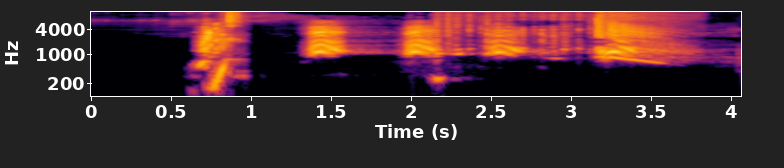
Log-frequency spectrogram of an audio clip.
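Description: Short cartoon-style comic sound effects: a quick swoop about a second in, then four brief chirping bursts, the last ending in a falling tone.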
